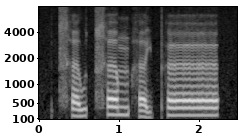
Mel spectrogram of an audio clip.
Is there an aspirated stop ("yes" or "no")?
yes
